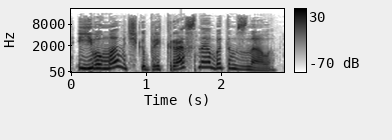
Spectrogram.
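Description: A woman's voice: fairly high pitch, big pitch swings, moderate pace, a bit bright, dry recording, clean studio sound, pitched above the performer's own voice. A woman voicing a scornful, mocking middle-aged woman in an audiobook.

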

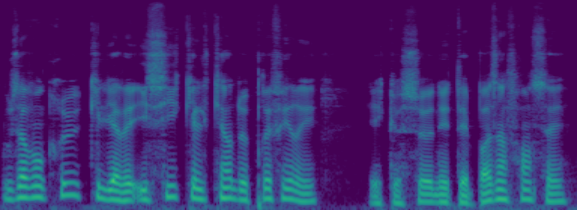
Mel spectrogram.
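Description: A man's voice: mid-range voice, expressive, normal speed, dark tone, no room sound, studio quality, natural voice. A man reading aloud, voicing a candid young male painter who confesses openly. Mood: remorseful. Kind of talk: audiobook reading.

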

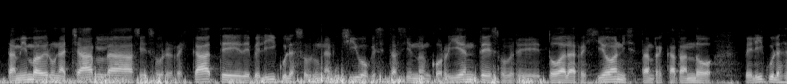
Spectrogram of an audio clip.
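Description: Deep-voiced Argentine man, dull interview audio. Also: a little hiss or hum. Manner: halting, repeats words while thinking aloud. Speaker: festival artistic director, interviewee. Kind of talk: spontaneous interview answer.

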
